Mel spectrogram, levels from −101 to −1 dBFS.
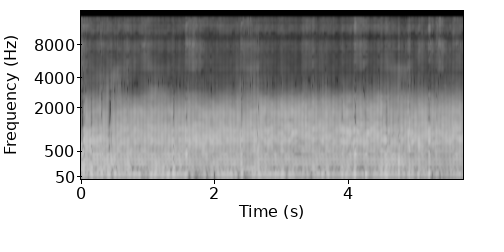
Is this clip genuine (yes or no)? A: no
